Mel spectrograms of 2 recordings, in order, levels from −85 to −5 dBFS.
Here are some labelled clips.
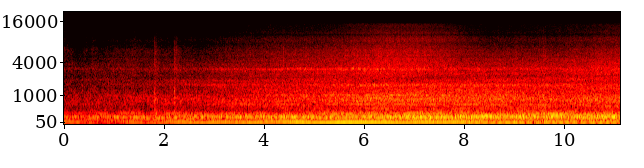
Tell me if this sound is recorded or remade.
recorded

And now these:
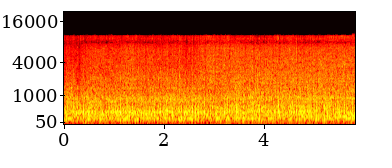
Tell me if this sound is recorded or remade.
remade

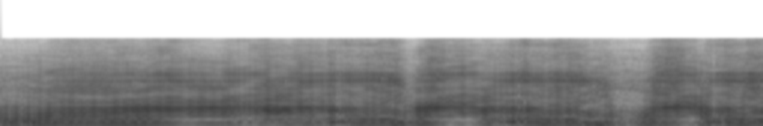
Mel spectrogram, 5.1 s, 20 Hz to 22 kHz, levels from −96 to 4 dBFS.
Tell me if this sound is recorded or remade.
remade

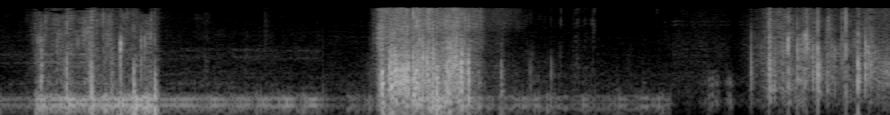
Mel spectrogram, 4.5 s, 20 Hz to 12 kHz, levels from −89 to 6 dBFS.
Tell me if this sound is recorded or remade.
recorded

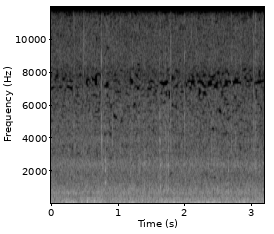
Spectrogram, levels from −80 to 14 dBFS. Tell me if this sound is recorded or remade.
recorded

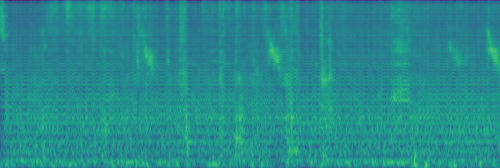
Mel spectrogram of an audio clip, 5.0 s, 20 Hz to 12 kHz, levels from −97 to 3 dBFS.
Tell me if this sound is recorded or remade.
remade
